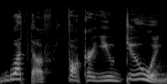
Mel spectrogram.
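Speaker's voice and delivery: pissed-off creature voice, high and drawn out; screech-like indignation without the volume; high, slow, outraged little creature; Gollum. Acted. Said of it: "Gollum gets all fucking pissed off".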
